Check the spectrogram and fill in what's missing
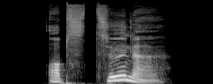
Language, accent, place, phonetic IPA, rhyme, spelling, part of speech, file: German, Germany, Berlin, [ɔpsˈt͡søːnɐ], -øːnɐ, obszöner, adjective, De-obszöner.ogg
- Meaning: inflection of obszön: 1. strong/mixed nominative masculine singular 2. strong genitive/dative feminine singular 3. strong genitive plural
